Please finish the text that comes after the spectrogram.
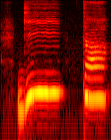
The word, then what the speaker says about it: guitare: Guitare. Attention, il y a un E muet à la fin.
